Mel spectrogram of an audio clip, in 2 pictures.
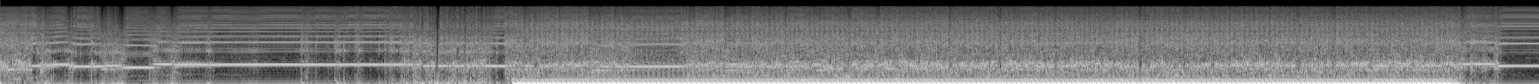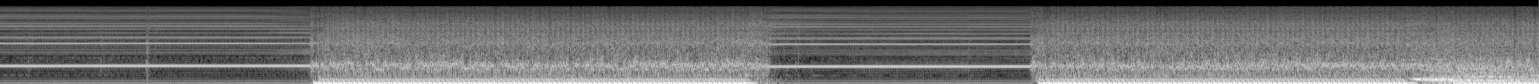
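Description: Harsh noise music: a very loud, dense wall of distorted noise. Three times it drops out to a quieter stretch of sustained high-pitched whining tones: for the first five seconds, again about 15 seconds in, and again about 23 seconds in.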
